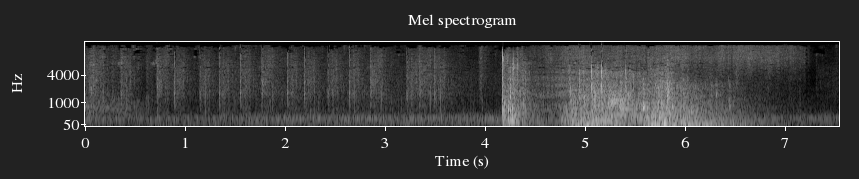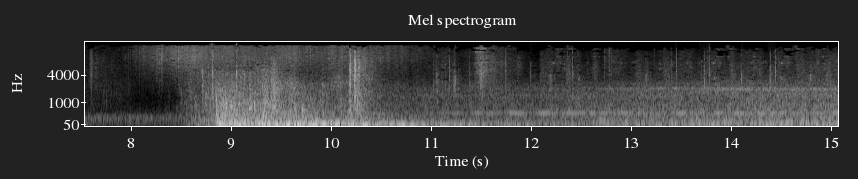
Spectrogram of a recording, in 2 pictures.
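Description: Quick footsteps patter across a hard floor.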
